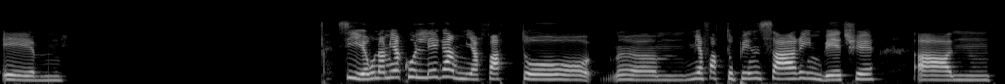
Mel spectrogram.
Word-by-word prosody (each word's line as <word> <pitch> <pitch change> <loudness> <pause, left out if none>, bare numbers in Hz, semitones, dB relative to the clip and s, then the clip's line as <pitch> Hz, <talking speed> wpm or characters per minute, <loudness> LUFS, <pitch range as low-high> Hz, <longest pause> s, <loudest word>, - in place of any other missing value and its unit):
Ehm 195 -3 -3 2.8
Sì, 305 -5 -1
e 245 - +6
una 280 +3 +2
mia 320 +3 +3
collega 340 +1 +2
mi 260 -5 -3
ha 230 - +3
fatto, 235 -4 0 0.2
ehm, 205 -2 -5
mi 255 - -6
ha 265 - +2
fatto 275 0 -3
pensare 265 0 +3
invece 240 0 -1 0.3
a, 210 -1 +3
mhmm, 205 -1 -9
240 Hz, 100 wpm, -23 LUFS, 210-270 Hz, 2.8 s, e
